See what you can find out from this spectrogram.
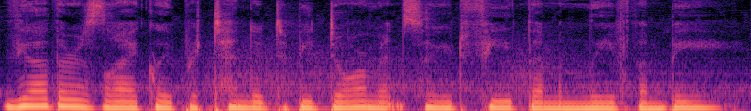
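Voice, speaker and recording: A woman playing a stern but caring witch in an ASMR roleplay, speaking softly and with measure, dryly commanding and often slipping into a whisper. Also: lowish voice, steady tone, brisk, slight background noise, natural voice. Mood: patient explaining. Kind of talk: ASMR roleplay, intimate acted monologue.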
